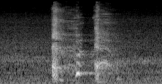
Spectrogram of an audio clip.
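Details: Adult woman, set off by the smell of someone's cooking, gives two short, sharp coughs about half a second apart and afterwards keeps sneezing; cough.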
